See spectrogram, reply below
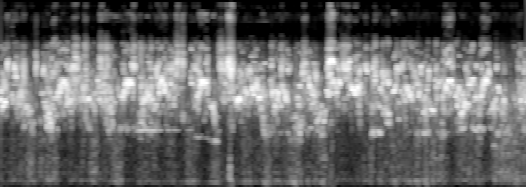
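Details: Young budgerigar song: bright twittering and chirps, with a short clear whistled tone near the middle, all overlapping in a continuous chatter.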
